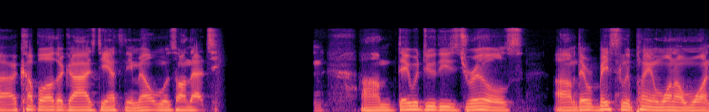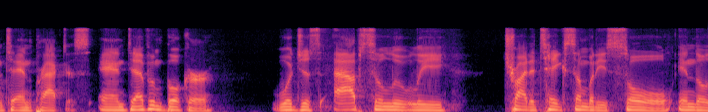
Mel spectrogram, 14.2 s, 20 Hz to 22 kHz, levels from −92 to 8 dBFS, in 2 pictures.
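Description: At 2.16 s, after "was on that", a brief fading buzz or hiss gives way to silence until 3.16 s. A long network dropout likely lost about one second. Speech returns with "um they would do", and nothing above 8 kHz comes through the G.722 call path.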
